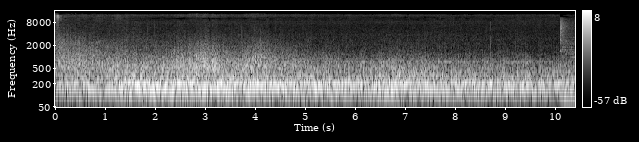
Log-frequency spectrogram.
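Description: Rocket blast-off sound effect: a loud, steady, rocket-engine rumble that builds within the first second or two, then holds and eases slightly toward the end.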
